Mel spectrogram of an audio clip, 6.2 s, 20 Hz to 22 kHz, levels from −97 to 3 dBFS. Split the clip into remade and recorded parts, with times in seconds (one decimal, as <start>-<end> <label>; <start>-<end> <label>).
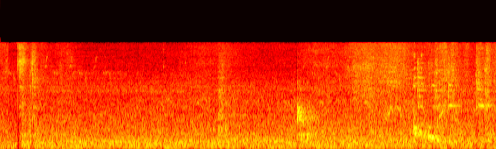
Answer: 0.0-0.8 remade; 0.8-1.5 recorded; 1.5-6.2 remade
